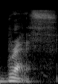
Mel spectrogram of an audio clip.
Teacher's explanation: Terminamos no TH não vocalizado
